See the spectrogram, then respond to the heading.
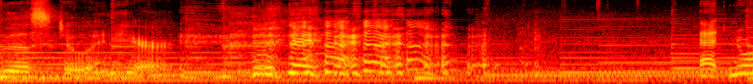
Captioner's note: both laugh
